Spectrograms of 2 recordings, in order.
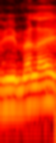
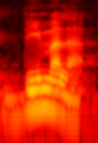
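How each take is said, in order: First: The word begins with a V sound. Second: The word begins with a B sound. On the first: "Instead of Vimala" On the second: "it is Bimala"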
